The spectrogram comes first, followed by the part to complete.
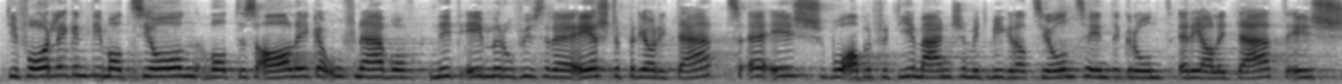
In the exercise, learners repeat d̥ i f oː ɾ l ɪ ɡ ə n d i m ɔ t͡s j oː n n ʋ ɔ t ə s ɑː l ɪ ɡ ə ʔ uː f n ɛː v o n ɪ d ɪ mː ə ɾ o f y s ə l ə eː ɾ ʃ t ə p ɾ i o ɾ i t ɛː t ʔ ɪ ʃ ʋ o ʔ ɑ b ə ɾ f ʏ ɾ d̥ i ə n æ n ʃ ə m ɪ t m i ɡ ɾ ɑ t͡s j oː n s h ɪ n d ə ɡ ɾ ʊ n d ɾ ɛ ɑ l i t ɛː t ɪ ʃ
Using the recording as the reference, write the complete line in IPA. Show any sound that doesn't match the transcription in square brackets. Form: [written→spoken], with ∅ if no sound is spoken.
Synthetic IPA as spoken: d̥ i f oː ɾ l ɪ ɡ ə n d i m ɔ t͡s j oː n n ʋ ɔ t ə s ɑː l ɪ ɡ ə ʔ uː f n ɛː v o n ɪ d ɪ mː ə ɾ [o→u] f y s ə [l→ɾ] ə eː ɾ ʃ t ə p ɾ i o ɾ i t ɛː t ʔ ɪ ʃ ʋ o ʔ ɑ b ə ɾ f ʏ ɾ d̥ i ə [n→m] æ n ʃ ə m ɪ t m i ɡ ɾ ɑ t͡s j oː n s h ɪ n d ə ɡ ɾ ʊ n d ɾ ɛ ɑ l i t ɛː t ɪ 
